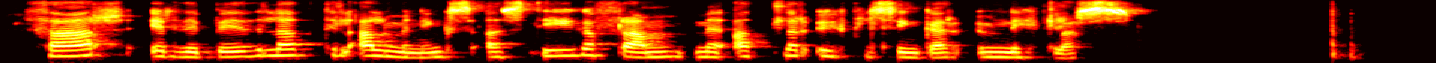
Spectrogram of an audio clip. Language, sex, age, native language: Icelandic, female, 20-29, Icelandic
